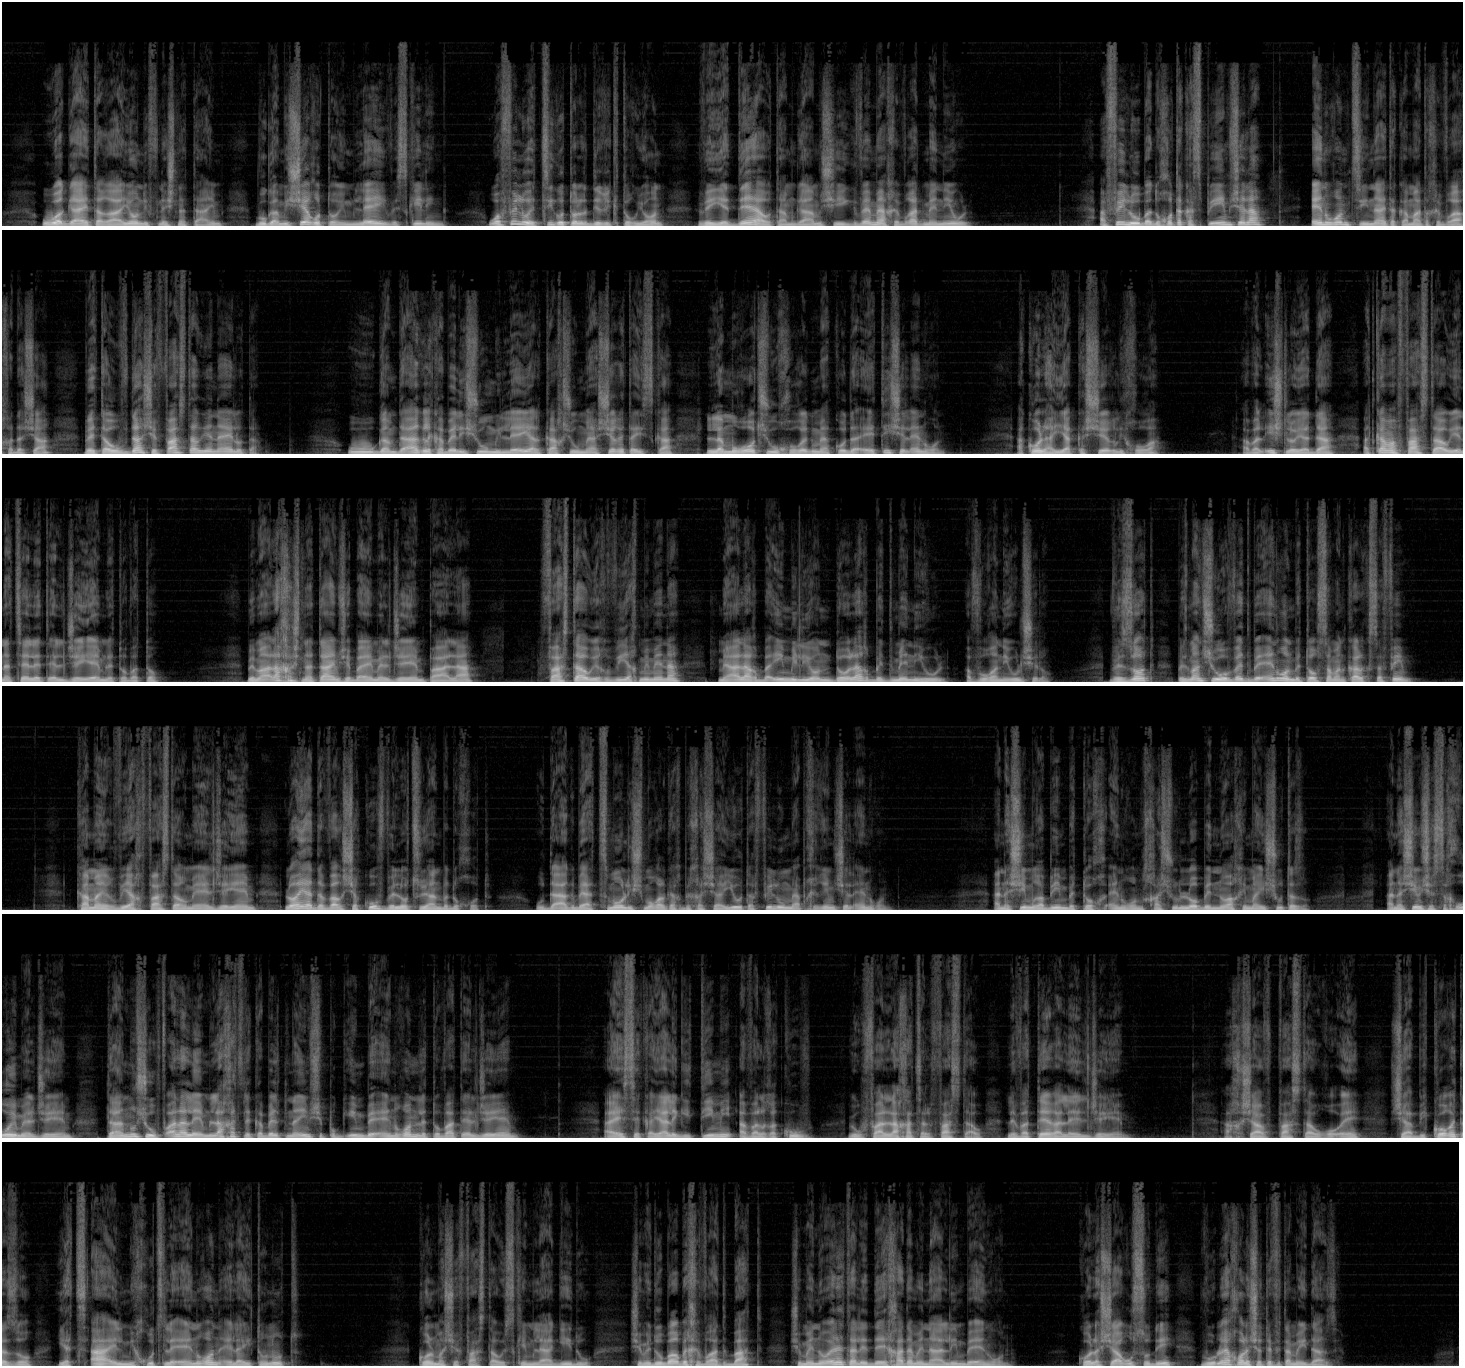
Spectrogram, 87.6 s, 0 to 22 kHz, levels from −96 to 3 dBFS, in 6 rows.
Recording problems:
uneven, jittery; slightly; from 2.5 s to 1:11

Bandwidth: 18 kHz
